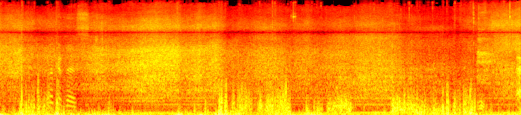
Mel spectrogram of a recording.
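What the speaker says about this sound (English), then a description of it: "And it's really windy." Strong wind in a snowstorm with about seven inches of snow on the ground roars steadily and gusts against the microphone, while a person speaks in short bursts over it.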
